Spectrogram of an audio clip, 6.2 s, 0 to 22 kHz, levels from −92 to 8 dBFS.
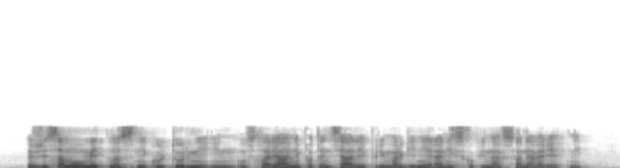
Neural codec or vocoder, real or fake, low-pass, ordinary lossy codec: none; real; 5.4 kHz; AAC, 24 kbps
